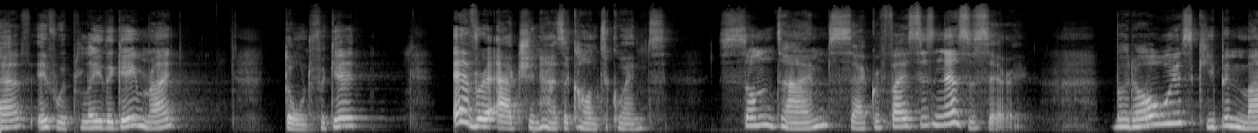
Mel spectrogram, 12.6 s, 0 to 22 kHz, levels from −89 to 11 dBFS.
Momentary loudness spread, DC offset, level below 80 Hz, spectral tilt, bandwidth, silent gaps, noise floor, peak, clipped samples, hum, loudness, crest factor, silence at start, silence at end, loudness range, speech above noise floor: 12 LU; under 0.1%; -70 dBFS; -4 dB/octave; 19 kHz; none; -62 dBFS; -2 dBFS; under 0.1%; none; -21 LUFS; 20 dB; 0 s; 0 s; 4 LU; 42 dB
